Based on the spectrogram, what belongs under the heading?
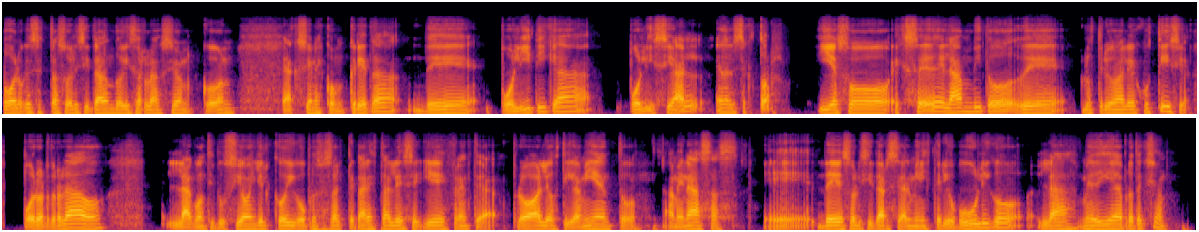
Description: el abogado penalista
